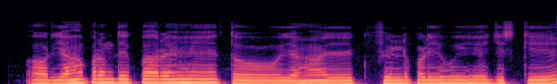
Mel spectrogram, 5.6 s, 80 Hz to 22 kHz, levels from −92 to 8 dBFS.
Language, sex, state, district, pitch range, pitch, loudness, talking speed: Hindi, male, Bihar, Patna, 135-160 Hz, 145 Hz, -13 LUFS, 170 wpm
